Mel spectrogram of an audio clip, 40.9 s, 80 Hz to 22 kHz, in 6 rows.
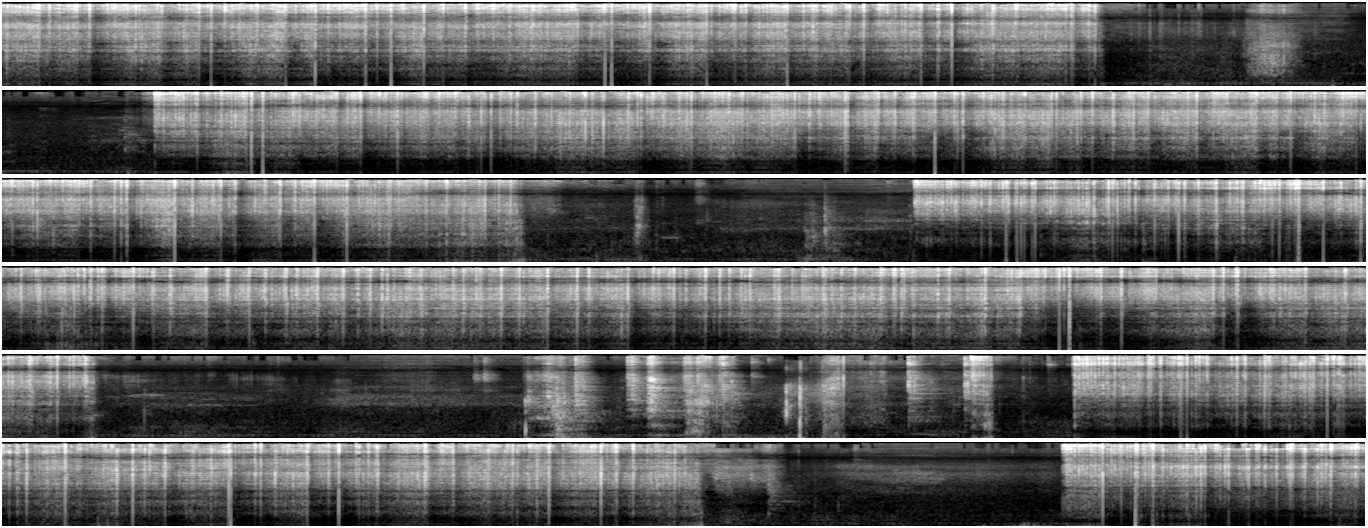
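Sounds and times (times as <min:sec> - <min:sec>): welding arc crackling and sizzling: 0:00.0 - 0:06.5, 0:07.5 - 0:16.4, 0:18.2 - 0:27.9, 0:30.4 - 0:38.0, 0:39.4 - 0:40.9.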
